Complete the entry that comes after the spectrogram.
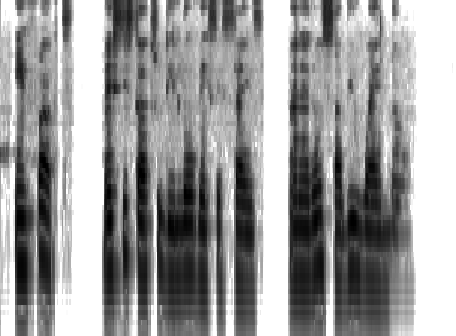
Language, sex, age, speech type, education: Nigerian Pidgin, female, 15-29, spontaneous, tertiary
